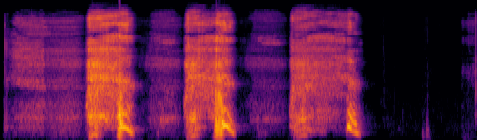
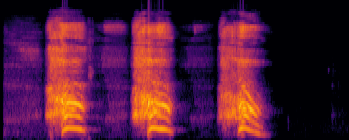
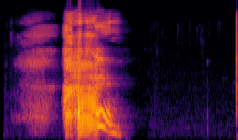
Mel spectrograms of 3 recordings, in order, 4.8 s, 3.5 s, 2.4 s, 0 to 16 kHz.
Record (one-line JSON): {"three_cough_length": "4.8 s", "three_cough_amplitude": 32768, "three_cough_signal_mean_std_ratio": 0.42, "exhalation_length": "3.5 s", "exhalation_amplitude": 32713, "exhalation_signal_mean_std_ratio": 0.48, "cough_length": "2.4 s", "cough_amplitude": 32768, "cough_signal_mean_std_ratio": 0.37, "survey_phase": "beta (2021-08-13 to 2022-03-07)", "age": "45-64", "gender": "Female", "wearing_mask": "No", "symptom_cough_any": true, "symptom_runny_or_blocked_nose": true, "symptom_fever_high_temperature": true, "symptom_change_to_sense_of_smell_or_taste": true, "symptom_loss_of_taste": true, "symptom_onset": "2 days", "smoker_status": "Never smoked", "respiratory_condition_asthma": false, "respiratory_condition_other": false, "recruitment_source": "Test and Trace", "submission_delay": "2 days", "covid_test_result": "Positive", "covid_test_method": "RT-qPCR", "covid_ct_value": 12.2, "covid_ct_gene": "ORF1ab gene", "covid_ct_mean": 12.6, "covid_viral_load": "73000000 copies/ml", "covid_viral_load_category": "High viral load (>1M copies/ml)"}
